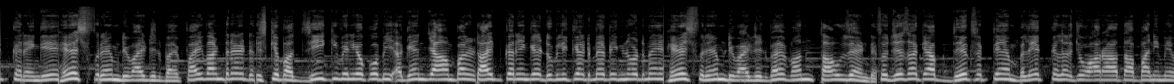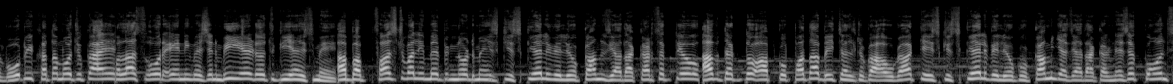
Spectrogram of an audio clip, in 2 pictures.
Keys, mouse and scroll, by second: 2.7 KP_0, 4.3-7.9 drag, 8.6 KP_0, 9.4 scroll down 12, 9.7-10.8 drag, 11.5 scroll down 2, 12.7 click, 13.5 scroll up 1, 14.6 space, 15.0 middle click, 15.4-15.7 scroll up 10, 16.1-19.0 drag, 19.0 space, 19.5-21.0 scroll down 1, 21.0 click, 22.7-23.2 scroll up 2, 23.2 space.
